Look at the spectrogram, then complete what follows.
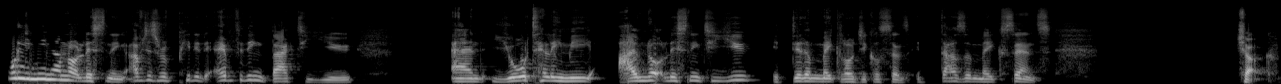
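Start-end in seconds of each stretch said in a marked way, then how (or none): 0.1-7.5 exasperated retort. Retold or imitated. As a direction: replay the disbelieving protest, raised high and pushed. Retold quarrel, his exasperated reply.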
